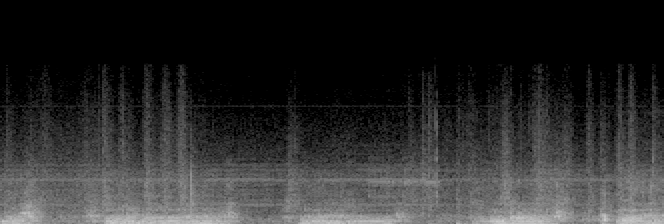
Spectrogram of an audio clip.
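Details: Saint Bernard parent and young, a four-year-old and a one-year-old, give deep, rumbling growls in bursts of about a second, broken by short pauses, with scuffling sounds between them.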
